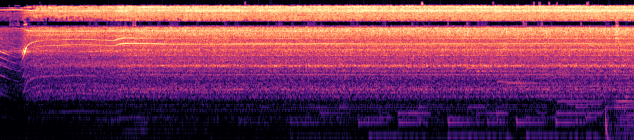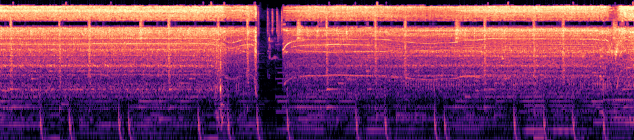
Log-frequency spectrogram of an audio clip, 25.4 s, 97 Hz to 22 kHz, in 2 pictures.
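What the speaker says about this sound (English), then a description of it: "mark on the plate where to drill. Drill 3 holes on each side." A power drill bores holes into a steel bumper plate on a 4th gen tow truck, giving a loud, steady whine that runs almost continuously with one brief break near the end.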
